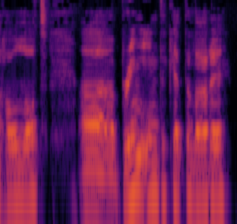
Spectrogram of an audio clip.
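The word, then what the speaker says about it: De Ketelaere: lot uh bring in the catalari that's the comes from the name itself uh man himself that's how he pronounce it i think even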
